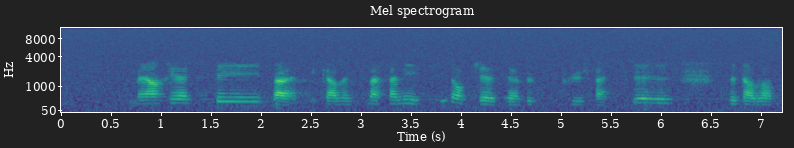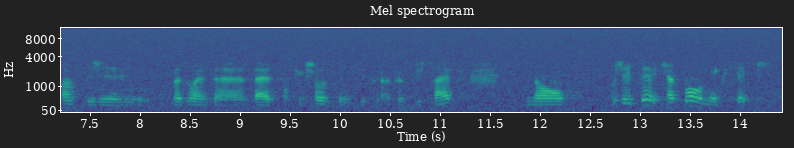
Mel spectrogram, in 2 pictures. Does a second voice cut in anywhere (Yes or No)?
No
